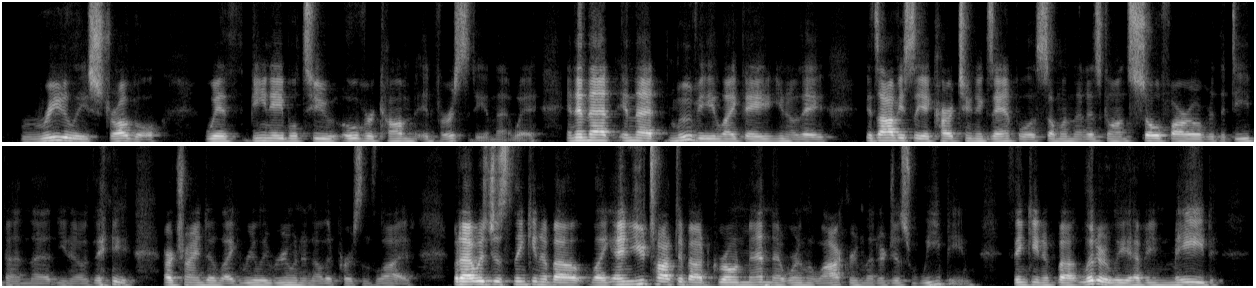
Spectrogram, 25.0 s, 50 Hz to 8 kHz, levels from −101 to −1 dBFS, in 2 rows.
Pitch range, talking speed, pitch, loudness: 125-150 Hz, 190 wpm, 135 Hz, -29 LUFS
